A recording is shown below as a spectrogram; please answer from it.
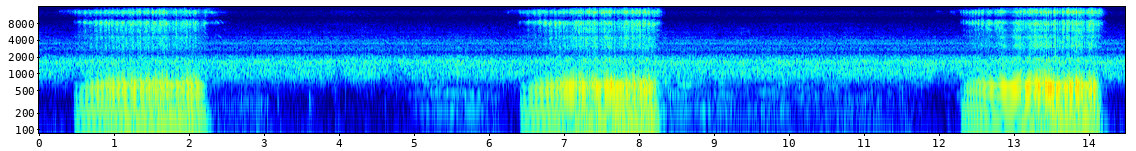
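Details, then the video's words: Pug asleep and snoring: three loud, harsh, rattling snores, each about two seconds long, arriving roughly every six seconds with soft breathing between. "Pug snoring"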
